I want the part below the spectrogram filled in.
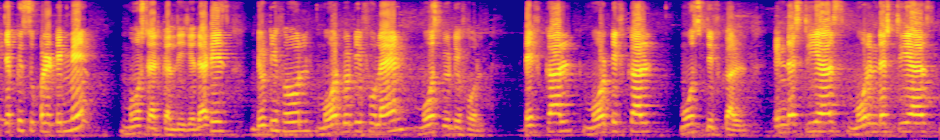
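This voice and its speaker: Male teacher, lesson delivery, high and bright tone, slow drilled examples. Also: slight background noise. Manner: drills word forms slowly, asks and answers own questions. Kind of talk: grammar lesson.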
